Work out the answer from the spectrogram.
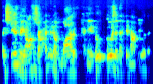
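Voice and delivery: loud call to an officer down the hallway; retold shouting. A detainee in pain calls out to an officer, shouting. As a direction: shout for help across the hall. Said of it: "And I started shouting".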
